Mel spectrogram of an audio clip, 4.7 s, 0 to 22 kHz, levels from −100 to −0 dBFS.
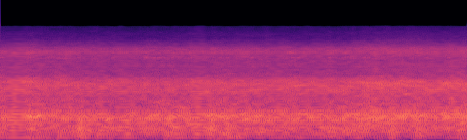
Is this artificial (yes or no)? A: yes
